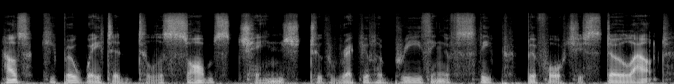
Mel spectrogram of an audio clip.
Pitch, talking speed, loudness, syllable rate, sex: 75 Hz, 150 wpm, -21 LUFS, 4.3 syllables/s, male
